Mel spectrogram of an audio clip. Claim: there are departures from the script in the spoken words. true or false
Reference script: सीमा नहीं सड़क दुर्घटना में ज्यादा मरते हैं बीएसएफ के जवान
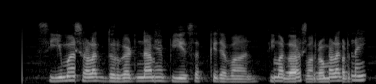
true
